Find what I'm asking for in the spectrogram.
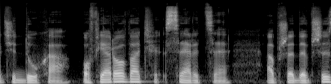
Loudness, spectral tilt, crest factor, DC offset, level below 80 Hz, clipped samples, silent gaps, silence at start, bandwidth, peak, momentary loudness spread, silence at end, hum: -18 LUFS; -4.5 dB/octave; 18 dB; under 0.1%; -38 dBFS; under 0.1%; none; 0 s; 18.5 kHz; 0 dBFS; 9 LU; 0 s; none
